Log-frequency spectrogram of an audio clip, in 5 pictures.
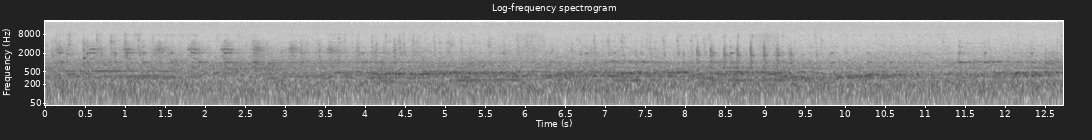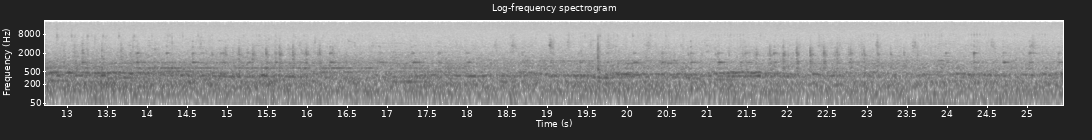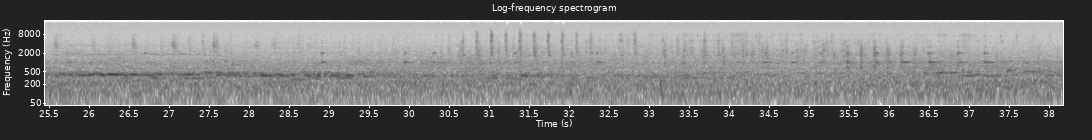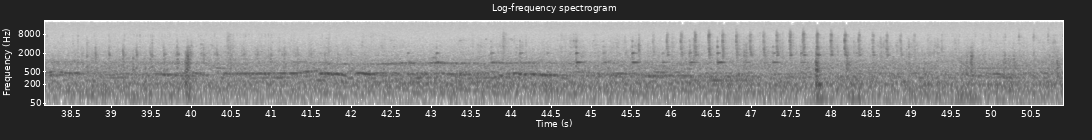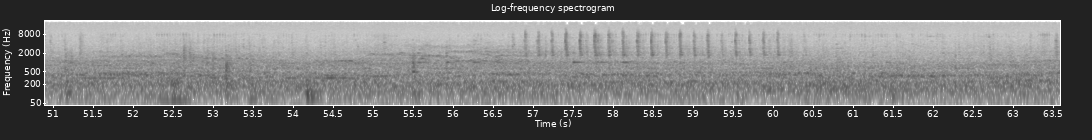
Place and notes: workum, het zool: marina, berth h - the city, the country & me: marina, aboard a sailing yacht
wind blows through the rigging
the city, the country & me: july 16, 2009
